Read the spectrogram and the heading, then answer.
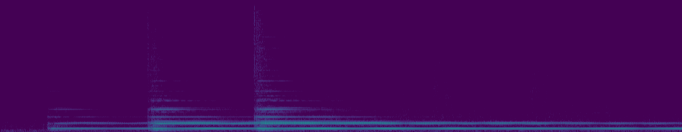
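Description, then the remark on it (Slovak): A church bell, dedicated to the praise and glory of God in honour of Jesus Christ the King, strikes three times about a second apart, each clang blooming into a long, steady hum that rings on loudly and fades slowly, with no voices present. “Tento zvon, zasvetený na Božiu chválu a slávu, je na počesť Ježiša Krista, kráľa.”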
